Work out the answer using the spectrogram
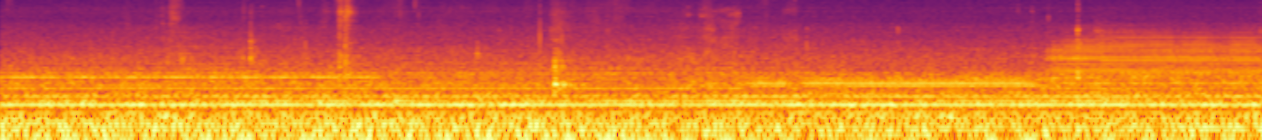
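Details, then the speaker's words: Vacuum pump on an electronics repair bench, after an obstruction was removed: steady low hum with even beat about two and a half strokes a second, banging away with proper vacuum; suction better than before. "You can hear the pump when I get the proper vacuum going. Like, you can hear it banging away there. So it must have better suction than what I had before"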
